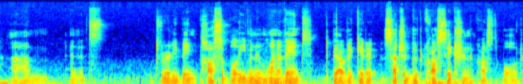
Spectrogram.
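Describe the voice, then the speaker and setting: A dark, mellow, somewhat breathy voice with a slight New Zealand accent, fairly even intonation and a fairly quick pace. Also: man, very deep, low pitch for a man. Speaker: event organizer. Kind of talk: casual chat.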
